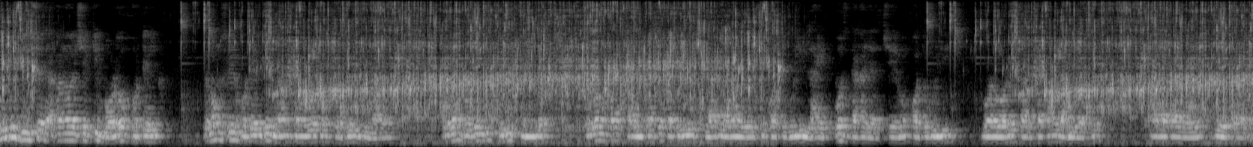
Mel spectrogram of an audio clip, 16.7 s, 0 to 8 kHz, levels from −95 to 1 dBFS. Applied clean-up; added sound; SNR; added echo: none; Fill (with liquid); 7 dB; reverberation time 0.6 s.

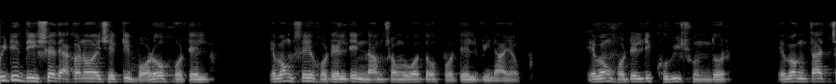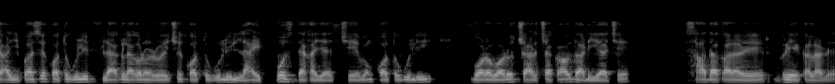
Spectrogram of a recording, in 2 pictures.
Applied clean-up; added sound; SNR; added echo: none; none; none; none.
